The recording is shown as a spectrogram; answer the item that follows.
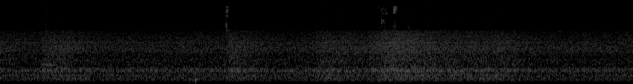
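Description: Faint steady hiss of room noise, with two small clicks, one a little after two seconds in and one near four seconds.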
